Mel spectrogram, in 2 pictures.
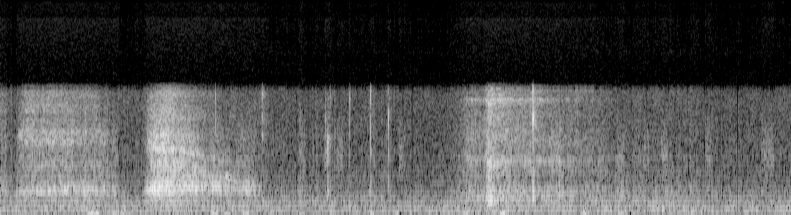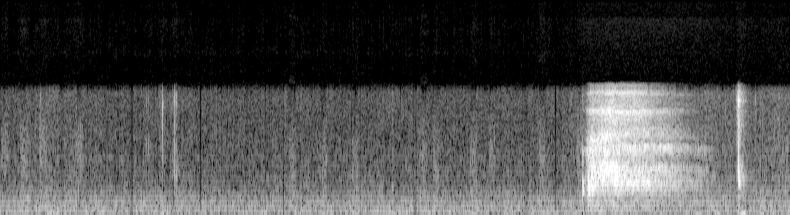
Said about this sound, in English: And you take a nice, slow, deep breath in, like you're sighing or yawning or something like that. And then you do a breath hold at the end. So the whole maneuver looks a bit like this.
